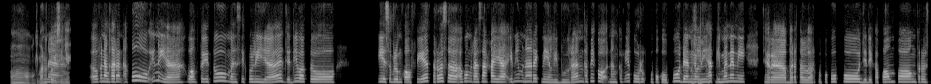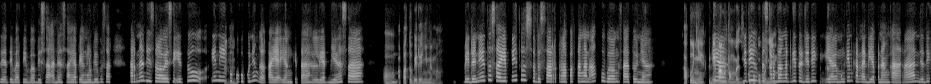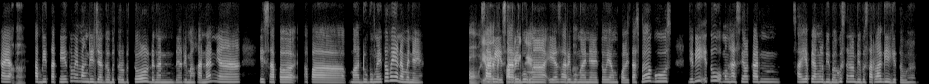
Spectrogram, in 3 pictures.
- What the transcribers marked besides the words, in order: chuckle; chuckle
- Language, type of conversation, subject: Indonesian, podcast, Mengapa menurutmu orang perlu meluangkan waktu sendiri di alam?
